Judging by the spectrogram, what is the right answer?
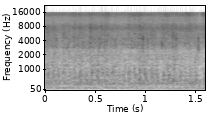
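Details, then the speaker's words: OLC Prime note counting machine restarted after stopping on a detected fake note: fast, even rattling flutter of notes feeding through at steady pitch with no catches or jams; counting normally. "उसके बाद क्या करना है आपको, यहां से start करेंगे, counting चालू हो जाएगी।"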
